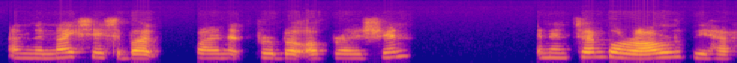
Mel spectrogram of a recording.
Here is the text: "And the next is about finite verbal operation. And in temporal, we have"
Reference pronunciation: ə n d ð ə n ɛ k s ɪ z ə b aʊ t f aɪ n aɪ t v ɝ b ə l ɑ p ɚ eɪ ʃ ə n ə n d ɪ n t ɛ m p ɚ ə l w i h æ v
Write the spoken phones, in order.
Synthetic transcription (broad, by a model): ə n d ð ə n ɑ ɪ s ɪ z ə b aʊ t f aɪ n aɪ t f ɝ b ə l ɑ p ɚ eɪ ʃ ə n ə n ɪ n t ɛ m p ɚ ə l w i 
